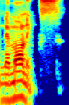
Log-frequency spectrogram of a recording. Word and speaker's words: mnemonics: Okay, the M is silent, this is mnemonics.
